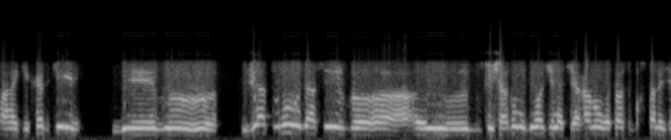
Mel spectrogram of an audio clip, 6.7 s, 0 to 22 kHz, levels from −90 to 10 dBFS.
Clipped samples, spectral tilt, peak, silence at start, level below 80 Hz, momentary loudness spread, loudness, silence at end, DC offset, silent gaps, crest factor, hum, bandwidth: under 0.1%; -6.5 dB/octave; -10 dBFS; 0 s; -68 dBFS; 6 LU; -24 LUFS; 0 s; under 0.1%; none; 12 dB; none; 4.8 kHz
